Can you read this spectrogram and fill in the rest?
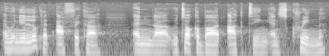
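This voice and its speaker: A man in his thirties with a Kenyan accent, interviewing a guest on television in measured, conversational phrases. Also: deep voice, warm tone. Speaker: TV interviewer, host. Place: TV studio, seated on a sofa. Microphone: headset or clip-on mic.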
